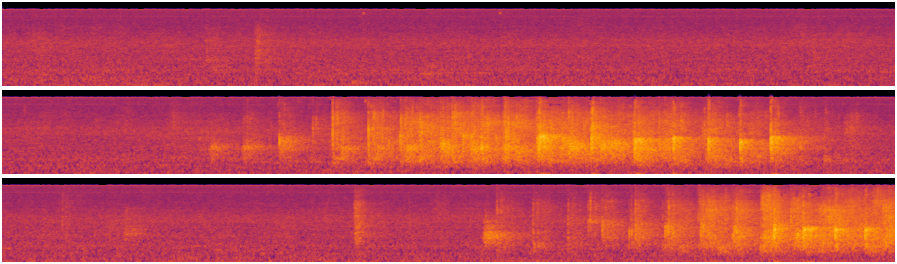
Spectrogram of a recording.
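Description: Audience applauding in two bursts: the first starts about eight seconds in and lasts some four seconds, the second builds near the end. Between them only low room tone.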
